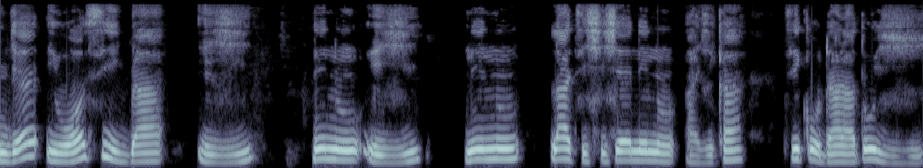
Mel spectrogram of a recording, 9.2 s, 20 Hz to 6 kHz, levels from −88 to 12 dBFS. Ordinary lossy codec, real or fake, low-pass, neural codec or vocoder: none; real; 5.4 kHz; none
